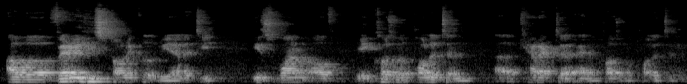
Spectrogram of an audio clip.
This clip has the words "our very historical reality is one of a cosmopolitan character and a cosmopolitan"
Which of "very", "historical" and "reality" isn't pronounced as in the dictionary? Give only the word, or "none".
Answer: none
